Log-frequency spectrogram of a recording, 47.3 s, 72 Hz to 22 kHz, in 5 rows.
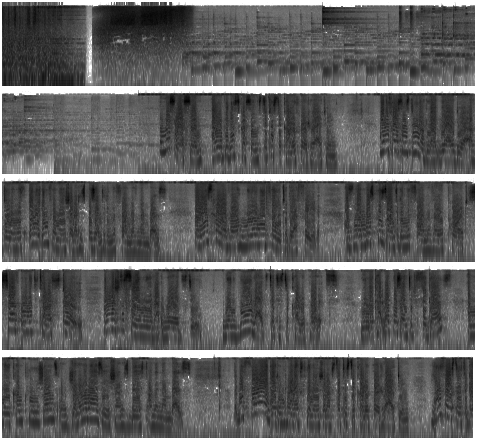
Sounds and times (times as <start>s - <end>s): Music: 0.3s - 1.8s, 3.6s - 14.6s
Speech: 12.6s - 16.2s, 17.0s - 22.2s, 22.8s - 41.7s, 42.5s - 47.2s.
